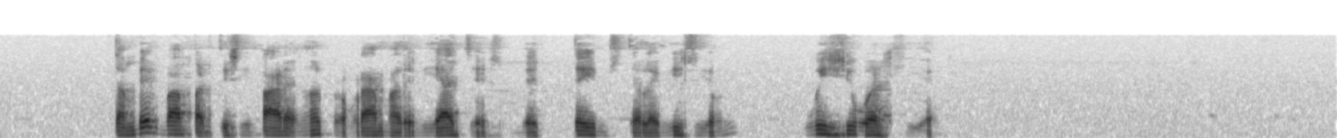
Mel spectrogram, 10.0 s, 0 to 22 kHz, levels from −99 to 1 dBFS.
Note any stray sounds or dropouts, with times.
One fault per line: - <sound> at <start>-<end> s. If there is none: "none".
none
